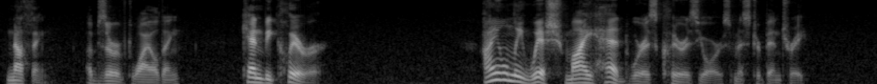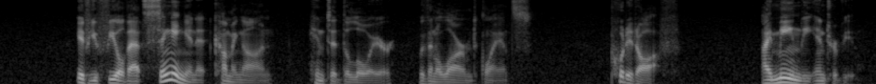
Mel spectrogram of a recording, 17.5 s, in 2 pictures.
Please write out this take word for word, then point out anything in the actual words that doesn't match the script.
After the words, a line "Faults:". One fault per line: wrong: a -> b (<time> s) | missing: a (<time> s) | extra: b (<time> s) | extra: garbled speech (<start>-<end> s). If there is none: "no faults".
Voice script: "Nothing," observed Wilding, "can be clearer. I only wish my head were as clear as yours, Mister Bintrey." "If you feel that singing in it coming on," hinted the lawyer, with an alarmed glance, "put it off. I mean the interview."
"Nothing," observed Wilding, "can be clearer. I only wish my head were as clear as yours, Mister Bintrey." "If you feel that singing in it coming on," hinted the lawyer, with an alarmed glance, "put it off. I mean the interview."
Faults:
no faults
